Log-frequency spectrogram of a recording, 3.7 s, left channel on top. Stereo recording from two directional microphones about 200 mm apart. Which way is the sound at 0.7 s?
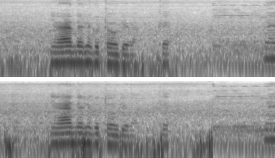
20° left (ahead or behind).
